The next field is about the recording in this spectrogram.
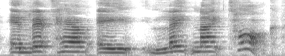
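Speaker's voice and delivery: show host intro. Acted. Host's drawn-out show intro.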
